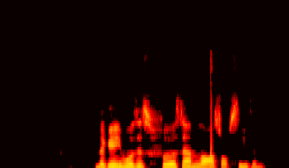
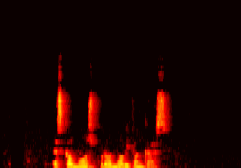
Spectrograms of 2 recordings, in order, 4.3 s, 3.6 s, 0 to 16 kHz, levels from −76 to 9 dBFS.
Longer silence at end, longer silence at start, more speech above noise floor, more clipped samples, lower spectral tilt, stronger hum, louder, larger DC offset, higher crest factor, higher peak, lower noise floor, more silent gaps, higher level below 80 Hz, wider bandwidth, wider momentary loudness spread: second, 0.4 s vs 1.1 s; first, 1.45 s vs 0.8 s; first, 61 dB vs 49 dB; neither; first, -6 dB/octave vs -4 dB/octave; neither; about the same, -22 LUFS vs -22 LUFS; neither; about the same, 20 dB vs 22 dB; about the same, -4 dBFS vs -2 dBFS; first, -82 dBFS vs -70 dBFS; neither; about the same, -68 dBFS vs -66 dBFS; first, 11 kHz vs 9.6 kHz; first, 13 LU vs 9 LU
